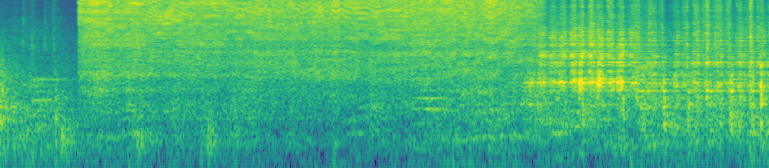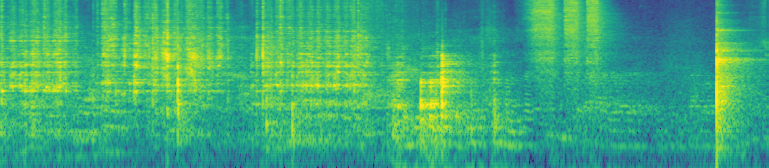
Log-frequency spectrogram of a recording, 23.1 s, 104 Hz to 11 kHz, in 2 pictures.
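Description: Brake cleaner sprayed from an aerosol can into a Saab B204 engine's removed oil sump: a steady hiss that starts suddenly about a second in and lasts about seven seconds. Then irregular scrubbing and rubbing on the inside of the pan as it is cleaned, stopping shortly before the end.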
